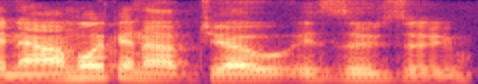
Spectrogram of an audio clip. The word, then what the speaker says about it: Isuzu: Isuzu.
